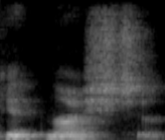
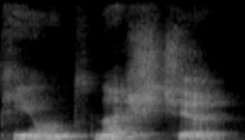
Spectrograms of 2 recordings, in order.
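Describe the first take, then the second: First: It is said casually, as in fast speech. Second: It is said carefully, as it is written. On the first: "you say piętnaście, especially when you talk fast" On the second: "you write piętnaście"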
